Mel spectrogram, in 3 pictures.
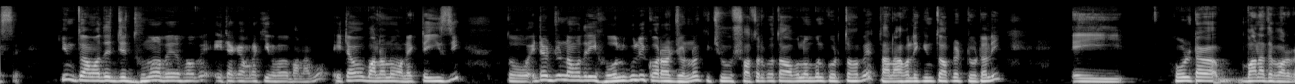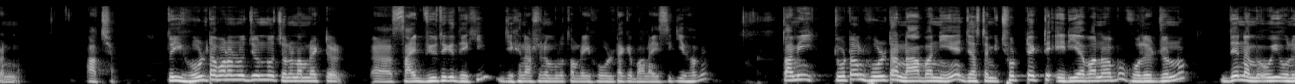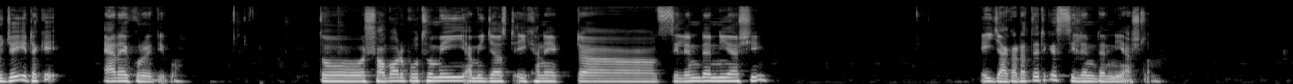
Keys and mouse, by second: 21.8 middle drag, 22.6 KP_6, 23.2 KP_3, 24.0 shift+middle click, 24.5 middle click, 25.1 shift+middle click, 25.9 KP_7, 27.1 KP_3, 27.9 shift+click, 28.2 middle click, 28.8 shift+click, 29.4 ctrl+KP_1, 30.2 shift+click, 30.8 shift+a, 33.4 g, 35.1 s, 35.9 click, 36.7 shift+click, 37.5 KP_4, 38.5 KP_7.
